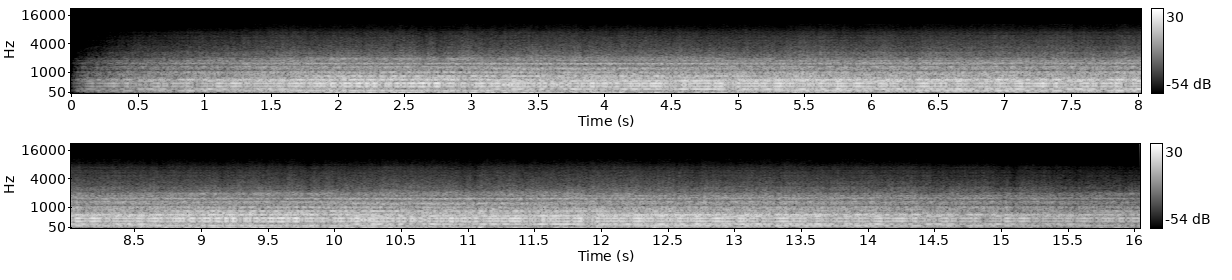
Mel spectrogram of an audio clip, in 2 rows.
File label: Tomb Drone C; Zero-G Seismic Frequencies; Ancient Drones; 90 s Sample CDs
